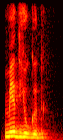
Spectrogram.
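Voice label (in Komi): "медъюгыд", Komi, female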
